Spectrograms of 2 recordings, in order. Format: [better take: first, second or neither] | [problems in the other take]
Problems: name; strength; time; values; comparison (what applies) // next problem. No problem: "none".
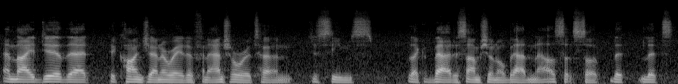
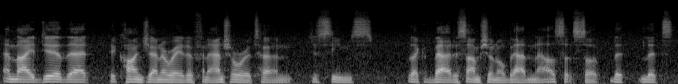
neither | hiss; faint; throughout; 25 dB below the speech; the same in both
